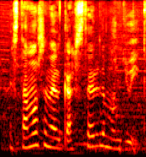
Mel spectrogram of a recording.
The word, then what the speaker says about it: Montjuïc: Montjuïc.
